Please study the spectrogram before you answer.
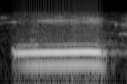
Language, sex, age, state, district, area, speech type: Hindi, female, 30-45, Bihar, Madhepura, rural, conversation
